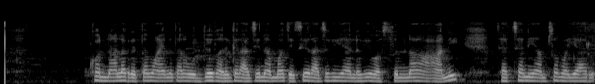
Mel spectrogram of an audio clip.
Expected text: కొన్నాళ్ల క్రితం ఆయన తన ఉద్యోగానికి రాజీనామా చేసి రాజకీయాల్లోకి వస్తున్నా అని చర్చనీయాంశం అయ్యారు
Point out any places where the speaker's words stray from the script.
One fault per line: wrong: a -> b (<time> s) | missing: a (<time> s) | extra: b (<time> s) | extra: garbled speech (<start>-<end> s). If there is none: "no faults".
no faults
